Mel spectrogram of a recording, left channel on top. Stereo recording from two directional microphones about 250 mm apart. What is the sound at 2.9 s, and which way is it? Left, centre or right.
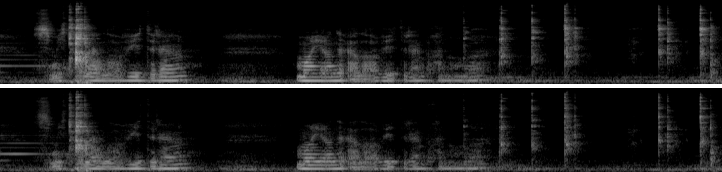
Speech, left.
